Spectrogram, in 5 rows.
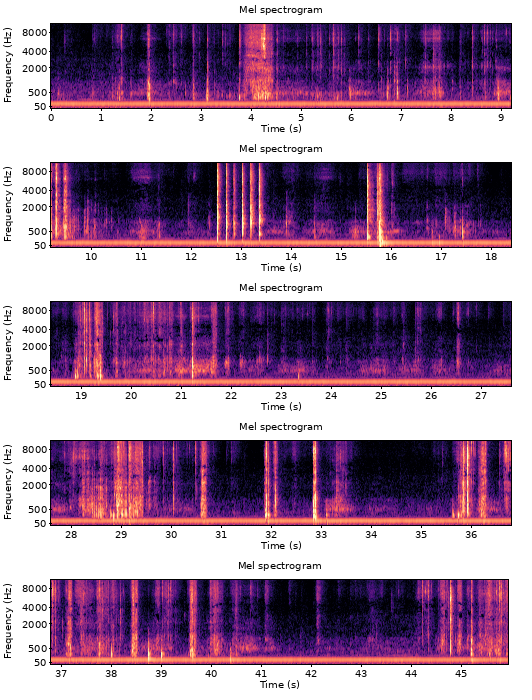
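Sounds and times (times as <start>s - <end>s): steady low hum: 0.0s - 45.9s
slime squished by hand: 35.6s - 40.8s.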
